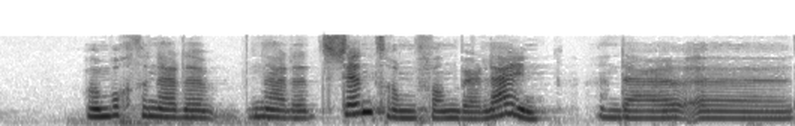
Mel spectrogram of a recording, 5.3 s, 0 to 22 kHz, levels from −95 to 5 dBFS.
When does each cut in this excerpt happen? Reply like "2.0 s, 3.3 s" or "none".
3.8 s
